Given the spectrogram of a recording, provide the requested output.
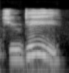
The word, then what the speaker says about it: Judy: apart and I say Judy so there's two syllables in my name but my name is not Judy and it's not Judy it's Judy English is a stress-based language there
